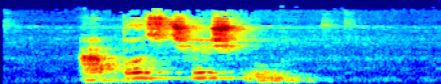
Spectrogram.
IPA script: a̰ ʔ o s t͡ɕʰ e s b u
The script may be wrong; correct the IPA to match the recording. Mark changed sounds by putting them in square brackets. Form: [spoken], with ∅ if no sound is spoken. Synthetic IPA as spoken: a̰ [p] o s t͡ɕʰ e [ʃ] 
